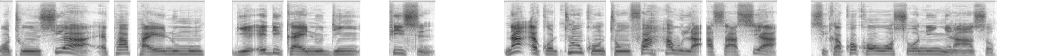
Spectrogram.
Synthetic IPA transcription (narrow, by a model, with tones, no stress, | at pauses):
wɔ˨tʰʊ̃˨n̩˨su˦a˨ɛ˨pʰa˦pʰa˨ɛ˦nũ˦mũ˦ | di˨ɛ˨ʔe˦di˦kʰa˨ɪ˨nʊ̃˦dĩ˦n | pʰi˦sɪ̃˨n | nã˦ʔɛ˨kʊ̃˨tʰʊ̃˦ŋ˦kʰʊ̃˨n˨tʰʊ̃˨nfa˦ha˦wu˨la˨ʔa˨saː˨sɪ˦a˨ | si˨kʰa˨kʰɔ˦kʰɔ˦wɔ˦sʊ˦ɔ˦nʊ̃˦ɲĩ˨nãː˨˦sʊ˦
